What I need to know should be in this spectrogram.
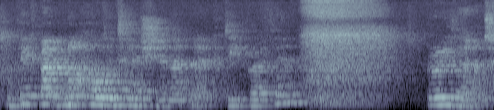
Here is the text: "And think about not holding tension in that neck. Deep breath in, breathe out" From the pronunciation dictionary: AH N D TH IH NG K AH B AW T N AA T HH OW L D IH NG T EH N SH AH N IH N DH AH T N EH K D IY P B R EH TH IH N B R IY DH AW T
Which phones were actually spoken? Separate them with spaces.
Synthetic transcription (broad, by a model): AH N TH IH NG K AH B AW T N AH T HH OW L D IH NG T EH N SH AH N IH N DH AH T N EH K D IY P B R EH TH IH N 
